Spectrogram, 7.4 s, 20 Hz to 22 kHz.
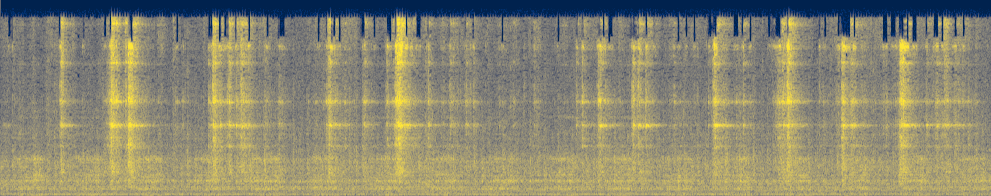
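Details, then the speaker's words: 3000GT/Stealth 5-speed AWD transmission, back plate off, drill-press spun in neutral: light, dry metallic ticking about twice a second over a steady whir, stopping with slight gear pressure. Not the input shaft or throwout bearing; owner suspects the 2/3 or 3/4 slider. "Well, that rattle noise is coming up from the top area here. If I put it just a little bit into gear, it stops. Just a little bit of pressure on it."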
